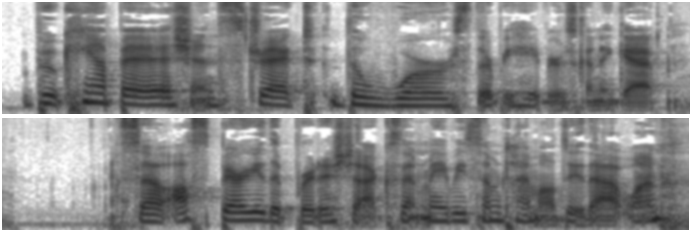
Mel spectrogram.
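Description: A woman hosting a solo podcast, talking in a chatty, upbeat way with lively jumps in pitch. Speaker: podcast host, parent.

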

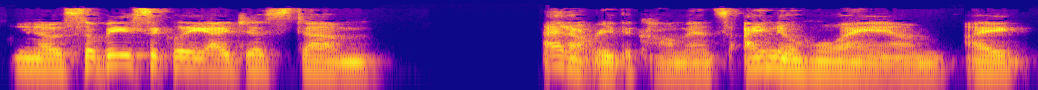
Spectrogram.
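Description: A middle-aged woman with a low, husky voice, chatting as an interview guest in a rambling, emphatic, self-affirming way. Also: normal speed, a bit bright. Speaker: reality show contestant guest. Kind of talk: casual interview chat.

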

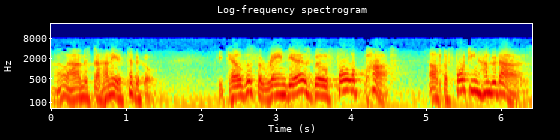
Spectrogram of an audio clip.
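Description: An actor playing a gruff, sardonic senior English boss in a 1950s radio drama, brusque and commanding. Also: male voice, a little high, sing-song, moderate pace, narrow, tinny audio. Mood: sardonic, exasperated. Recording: thin, band-limited 1950s radio recording.

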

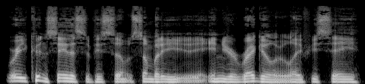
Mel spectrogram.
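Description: A man hosting a podcast with a meandering, halting bedtime monologue, often trailing off mid-thought in a gravelly voice. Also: mid-range voice, steady tone, a little mellow, no room sound, studio quality. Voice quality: very creaky, gravelly voice. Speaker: podcast host. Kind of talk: rambling bedtime storytelling monologue.

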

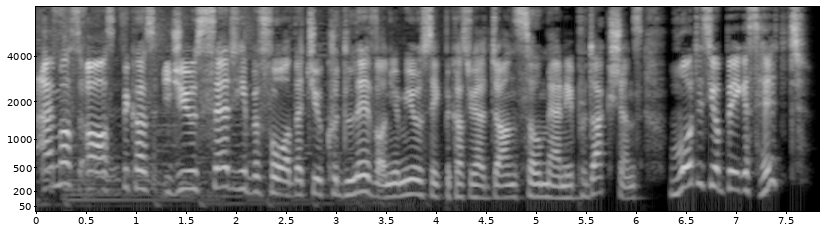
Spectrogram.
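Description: A man's voice: sits high, animated, normal speed, hardly any pauses, a bit bright, faint music behind. A man hosting a podcast interview, friendly, with many short affirmations. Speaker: podcast host. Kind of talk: casual interview.

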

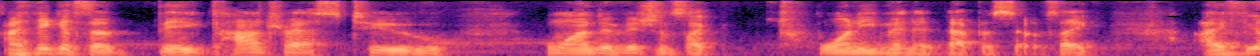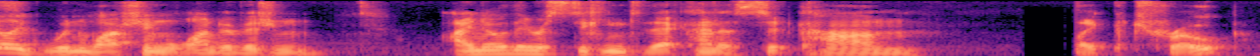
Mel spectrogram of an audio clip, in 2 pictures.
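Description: Husky low-voiced guy, rambling casually. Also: animated, a bit bright, highs cut off. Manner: rambling, halting, peppered with "like". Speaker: podcast host. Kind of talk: casual chat.

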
